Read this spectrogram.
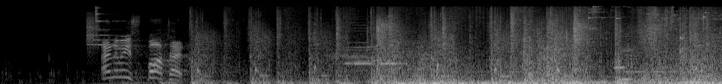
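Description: Magic blasts and impacts crackle in a loud, busy fight.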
